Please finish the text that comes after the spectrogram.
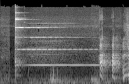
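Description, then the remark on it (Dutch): A small kitchen bell rings once with a sharp strike, its bright metallic tone sustaining and slowly fading for nearly two seconds before other clattering sounds and faint voices follow. “Jij hebt ook een belletje in je keuken.”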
